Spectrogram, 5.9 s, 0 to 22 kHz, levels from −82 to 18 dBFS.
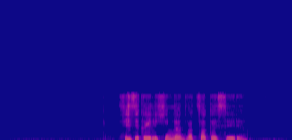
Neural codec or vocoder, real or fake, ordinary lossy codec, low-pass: codec, 32 kHz, 1.9 kbps, SNAC; fake; MP3, 48 kbps; 7.2 kHz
